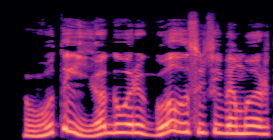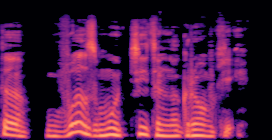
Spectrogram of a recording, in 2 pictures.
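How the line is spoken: Village elder chuckling. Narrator (Russian): Хохотнул староста

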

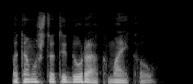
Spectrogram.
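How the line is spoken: Calm. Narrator (Russian): спокойно сказал Колин

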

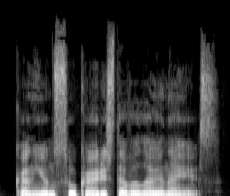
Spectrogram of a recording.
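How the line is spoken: Man's muffled reply. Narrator (Russian): глухо ответил мужчина

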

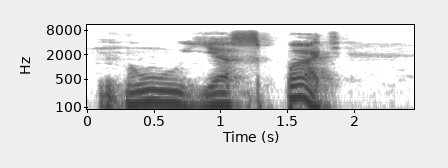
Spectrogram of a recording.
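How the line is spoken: Surprised drawl. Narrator (Russian): удивленно протянул он

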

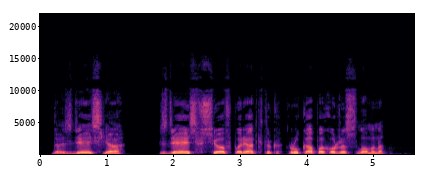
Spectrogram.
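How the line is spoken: Weak, distant voice. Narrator (Russian): Слабым голосом ответил Зейн откуда-то из глубины отсека

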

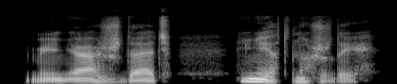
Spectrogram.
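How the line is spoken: Breathed out. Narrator (Russian): выдохнул Рош

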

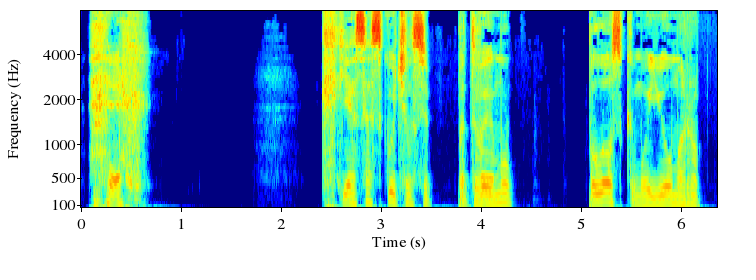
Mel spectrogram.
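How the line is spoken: Mock sigh. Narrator (Russian): притворно вздохнул умник

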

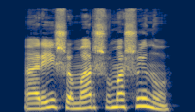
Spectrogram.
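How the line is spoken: Man barking. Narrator (Russian): рявкнул мужчина

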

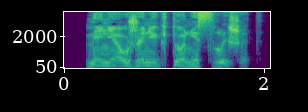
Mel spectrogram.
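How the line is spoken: Growl. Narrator (Russian): Прорычал он в тишине

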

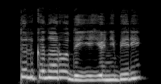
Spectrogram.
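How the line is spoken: Snorting remark. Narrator (Russian): хмыкнула сестра

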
